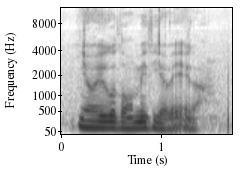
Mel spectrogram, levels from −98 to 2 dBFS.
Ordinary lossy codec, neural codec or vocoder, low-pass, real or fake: none; none; none; real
